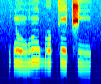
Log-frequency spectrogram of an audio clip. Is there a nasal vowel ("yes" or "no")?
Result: yes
